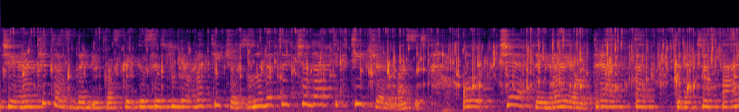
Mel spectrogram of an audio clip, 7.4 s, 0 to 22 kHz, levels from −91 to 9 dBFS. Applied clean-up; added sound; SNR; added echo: none; Liquid; 6 dB; reverberation time 0.7 s.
